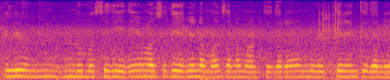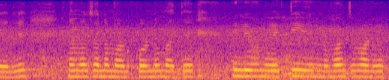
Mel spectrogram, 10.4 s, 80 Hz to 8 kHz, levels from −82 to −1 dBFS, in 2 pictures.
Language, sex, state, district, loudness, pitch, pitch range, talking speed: Kannada, female, Karnataka, Mysore, -15 LUFS, 210 Hz, 205-215 Hz, 125 wpm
